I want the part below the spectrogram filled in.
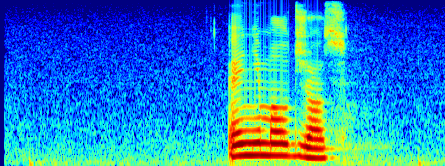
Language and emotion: Russian, neutral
